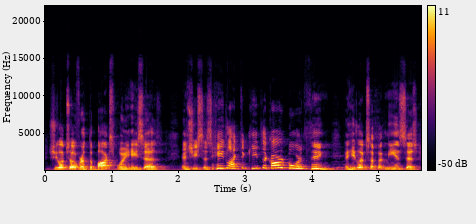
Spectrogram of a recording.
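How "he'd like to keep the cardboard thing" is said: high, slightly puzzled relay; relaying cashier. Retold or imitated. Cashier telling the box boy, high puzzled relay. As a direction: pass the odd request along, pitched up.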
